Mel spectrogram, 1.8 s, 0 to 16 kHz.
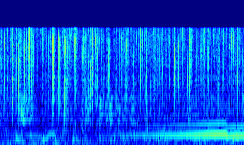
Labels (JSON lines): {"label": "biophony, cascading saw", "recorder": "SoundTrap 600 or HydroMoth"}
